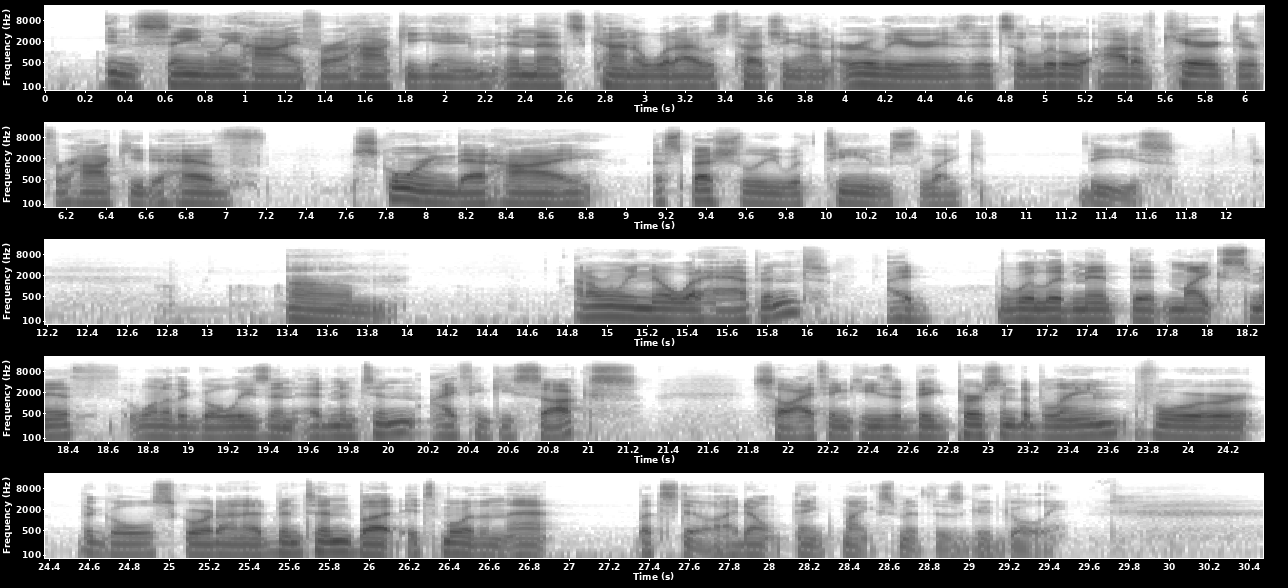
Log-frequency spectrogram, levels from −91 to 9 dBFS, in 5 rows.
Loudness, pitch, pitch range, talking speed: -30 LUFS, 110 Hz, 105-115 Hz, 175 wpm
